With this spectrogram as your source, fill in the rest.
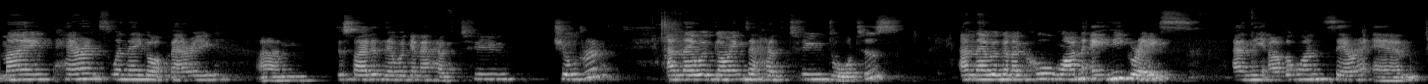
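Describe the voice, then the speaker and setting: Audible room echo and noticeable background noise surround a woman with an Australian accent who speaks at a fairly high pitch with ordinary pitch variation. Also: fairly slow pace. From Australia, Adelaide. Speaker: minister. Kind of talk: talk to congregation.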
